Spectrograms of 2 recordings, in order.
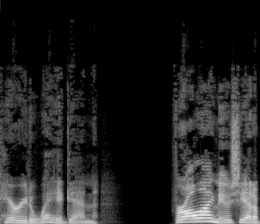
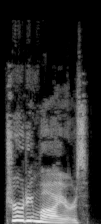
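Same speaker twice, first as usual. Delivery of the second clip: a louder, crisp matron's introduction; brisk introduction; 4 semitones higher, 6 dB louder than usual. Acted. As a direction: announce her name, businesslike.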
